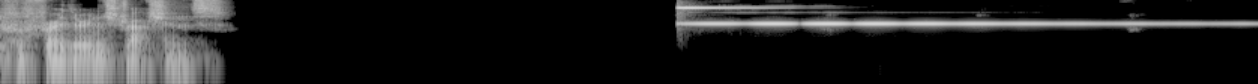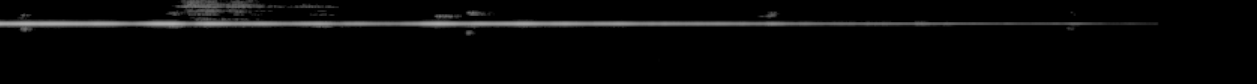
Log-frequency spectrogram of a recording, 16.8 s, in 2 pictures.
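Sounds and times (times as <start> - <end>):
speech: 0.1 - 1.6
meditation bell ringing: 4.5 - 13.5.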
